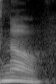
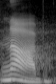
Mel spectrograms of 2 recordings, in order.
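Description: First: The name is said with its Hebrew pronunciation. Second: The name is said as English spelling suggests. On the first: The speaker calls it right. "in Hebrew, it actually is Nob" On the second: The speaker calls it wrong. "it looks like we should pronounce it Nob"

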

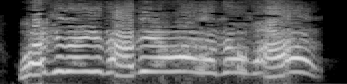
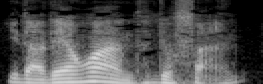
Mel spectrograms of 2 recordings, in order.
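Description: First: It is said in a high, loud voice. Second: It is said in a low, calm voice.

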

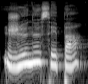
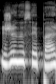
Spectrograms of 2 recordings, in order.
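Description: First: It is spoken slowly with careful articulation. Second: It is spoken at a normal conversational speed. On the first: "On commence à la vitesse tortue, objectif, articulation" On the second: "Vitesse standard maintenant"

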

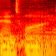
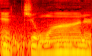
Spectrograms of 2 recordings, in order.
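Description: First: The first syllable runs on through the U sound. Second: The name splits as 'aunt' then 'juwan'. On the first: The speaker calls it right. "it carries on after the U instead of after the J" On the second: The speaker calls it wrong. "it's not like Aunt Juwan or something like that"

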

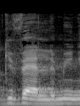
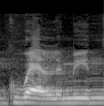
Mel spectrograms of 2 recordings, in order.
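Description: First: The name begins with a hard g then v. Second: The name begins with a hard g then w. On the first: The speaker calls it right. "mitt nick är alltså Gvälmyn" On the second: The speaker calls it wrong. "inte Gwälmyn"

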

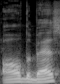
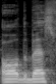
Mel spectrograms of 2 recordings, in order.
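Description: First: It is said in a warm, sincere tone. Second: It is said in a cold, sarcastic tone. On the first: The speaker genuinely wishes the other person well. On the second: The speaker is really telling the other person off.

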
